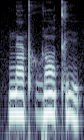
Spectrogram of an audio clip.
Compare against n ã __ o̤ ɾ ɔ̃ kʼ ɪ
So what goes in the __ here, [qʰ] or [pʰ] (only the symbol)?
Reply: pʰ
